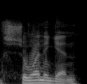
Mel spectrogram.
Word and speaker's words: Shawinigan: we had a French coach off of Shawinigan.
